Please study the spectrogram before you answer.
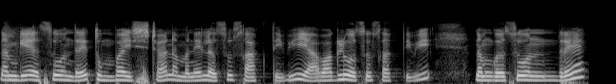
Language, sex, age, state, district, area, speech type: Kannada, female, 45-60, Karnataka, Mandya, rural, spontaneous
